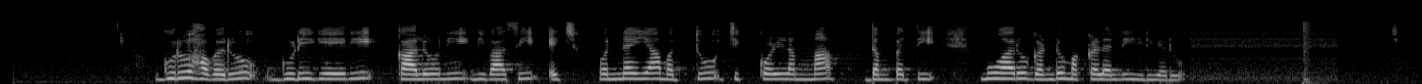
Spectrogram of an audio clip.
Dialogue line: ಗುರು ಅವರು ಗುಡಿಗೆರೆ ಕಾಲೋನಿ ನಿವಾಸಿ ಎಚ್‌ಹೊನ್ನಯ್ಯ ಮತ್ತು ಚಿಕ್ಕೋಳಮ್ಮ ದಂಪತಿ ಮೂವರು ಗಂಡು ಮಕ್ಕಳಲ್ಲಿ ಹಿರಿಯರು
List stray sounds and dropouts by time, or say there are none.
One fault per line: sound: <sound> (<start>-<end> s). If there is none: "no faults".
sound: thud (13.0-13.3 s)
